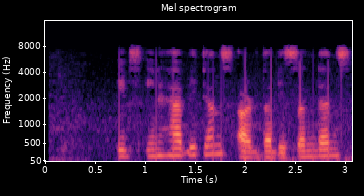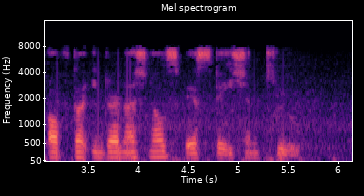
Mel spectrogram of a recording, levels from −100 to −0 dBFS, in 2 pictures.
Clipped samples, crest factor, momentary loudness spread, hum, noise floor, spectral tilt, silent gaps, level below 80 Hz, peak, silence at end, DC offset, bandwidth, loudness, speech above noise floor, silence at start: under 0.1%; 22 dB; 10 LU; none; -66 dBFS; -4 dB/octave; none; -62 dBFS; -12 dBFS; 0.5 s; under 0.1%; 8.2 kHz; -34 LUFS; 33 dB; 0.15 s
